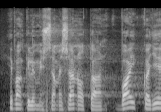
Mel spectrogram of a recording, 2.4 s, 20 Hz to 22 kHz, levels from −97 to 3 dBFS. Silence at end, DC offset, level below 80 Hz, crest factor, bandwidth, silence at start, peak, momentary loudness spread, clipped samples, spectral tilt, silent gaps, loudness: 0 s; under 0.1%; -62 dBFS; 18 dB; 16.5 kHz; 0.15 s; -2 dBFS; 11 LU; under 0.1%; -1 dB/octave; none; -16 LUFS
